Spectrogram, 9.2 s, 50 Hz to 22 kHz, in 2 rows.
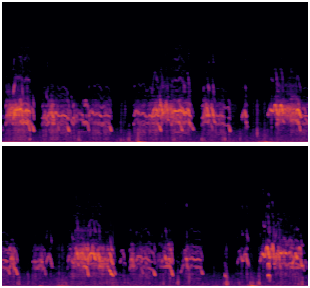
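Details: Five hungry American kestrel chicks at a nest, 28 May 2021, give harsh, raspy, high chittering bursts in quick overlapping clusters every second or so while their mother feeds them, with faint low rumble beneath.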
